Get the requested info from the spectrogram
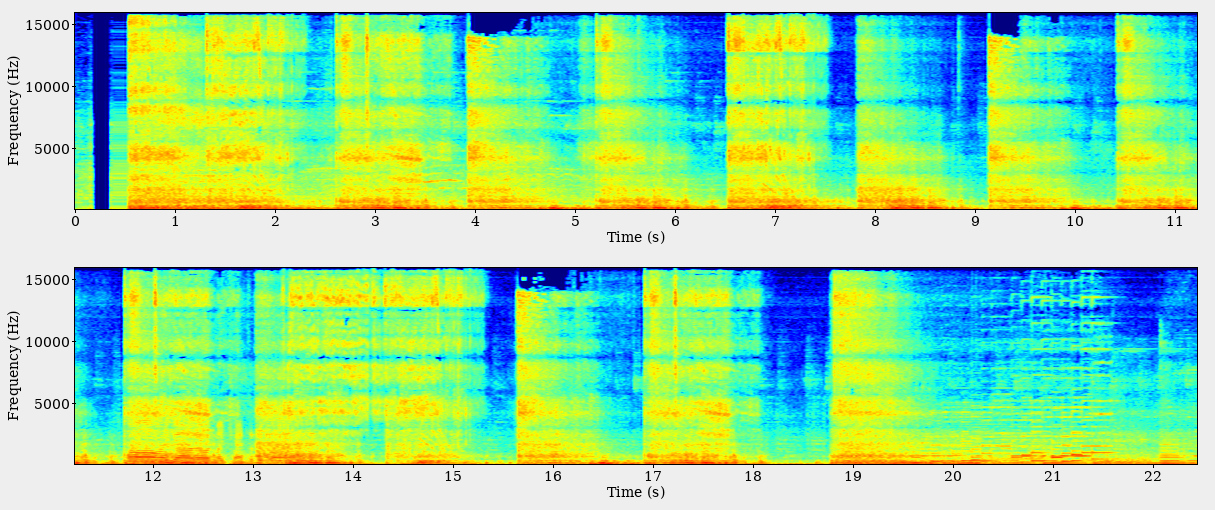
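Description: Aristocrat Dollar Storm slot machine's win-celebration music playing loudly as the win meter counts up. The music comes in with pulsing beats, broken by short pauses about every second and a half.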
